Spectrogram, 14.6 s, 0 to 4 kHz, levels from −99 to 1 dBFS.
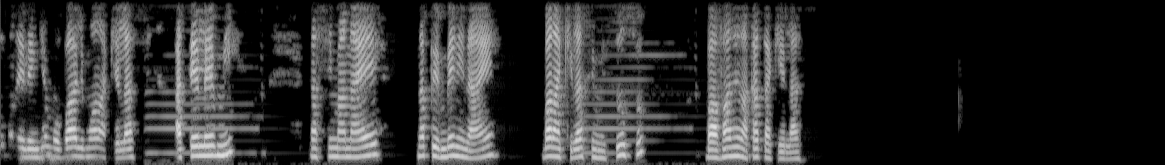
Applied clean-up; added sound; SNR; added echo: classical method spectral subtraction.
